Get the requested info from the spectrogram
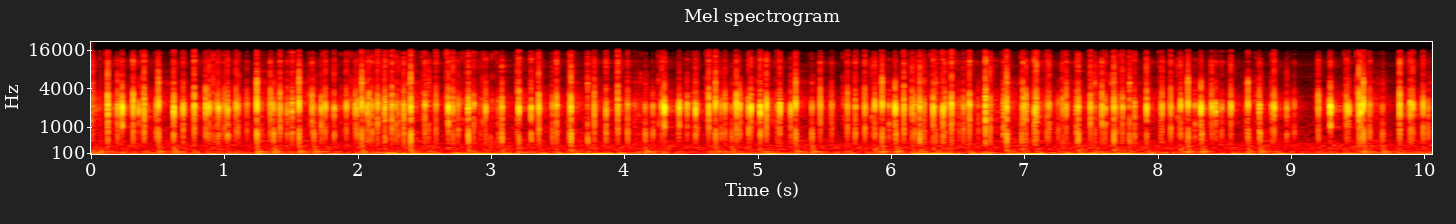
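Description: Fast, steady typing on an Epomaker Shadow S TKL mechanical keyboard, with its stock Mulan switches and keycaps in a plastic case with a polycarbonate plate: dense key clacks, heard partly with and partly without the silicone and foam dampening under the PCB. The typing thins to a short pause just before the end.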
